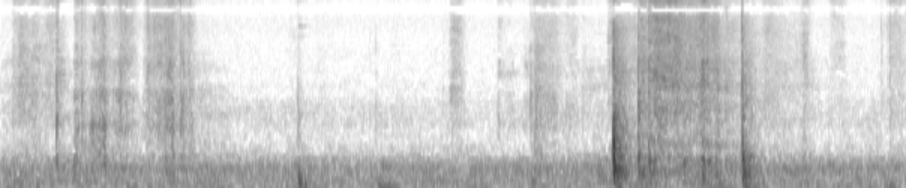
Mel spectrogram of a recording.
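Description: Metal tools clink as they are set down on a hard board.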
